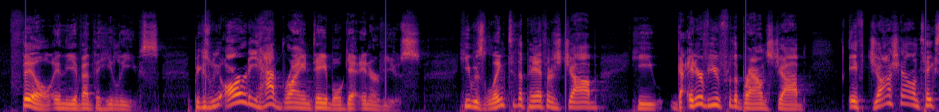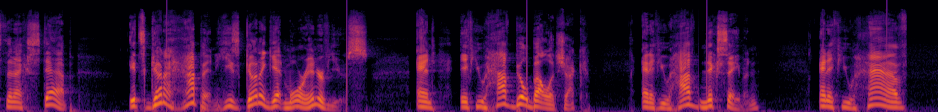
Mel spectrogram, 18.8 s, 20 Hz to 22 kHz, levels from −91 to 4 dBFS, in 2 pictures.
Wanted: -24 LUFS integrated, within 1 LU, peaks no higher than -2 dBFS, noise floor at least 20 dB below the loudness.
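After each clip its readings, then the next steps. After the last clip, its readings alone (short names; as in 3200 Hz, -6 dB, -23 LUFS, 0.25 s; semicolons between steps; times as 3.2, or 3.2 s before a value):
clicks 11; loudness -31.5 LUFS; peak -12.0 dBFS; loudness target -24.0 LUFS
-> de-click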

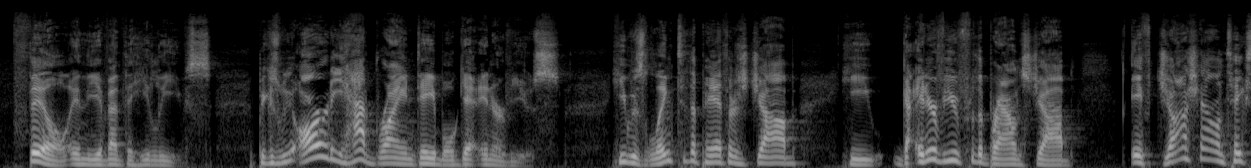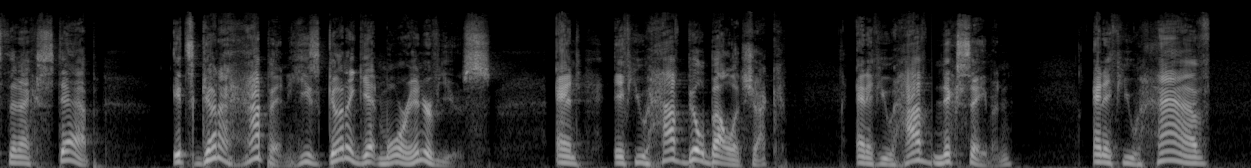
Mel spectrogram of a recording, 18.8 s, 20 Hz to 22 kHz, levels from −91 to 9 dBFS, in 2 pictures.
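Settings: clicks 0; loudness -31.5 LUFS; peak -14.0 dBFS; loudness target -24.0 LUFS
-> gain +7.5 dB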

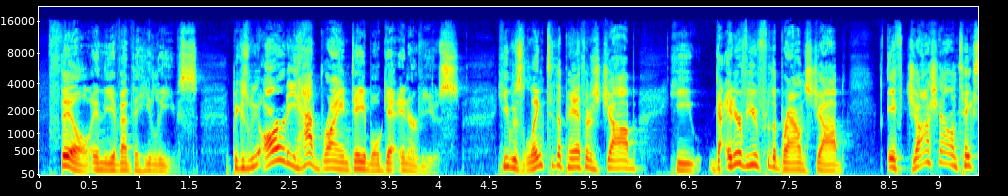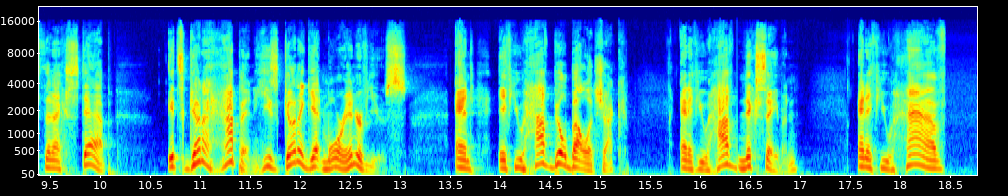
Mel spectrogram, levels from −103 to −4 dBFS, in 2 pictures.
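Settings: loudness -24.0 LUFS; peak -6.5 dBFS; noise floor -63 dBFS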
